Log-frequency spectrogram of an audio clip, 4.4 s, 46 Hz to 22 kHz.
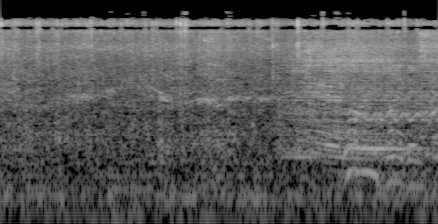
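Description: Several 1/24-scale Carrera Digital slot cars running laps on the track, giving a steady mechanical whir-and-hiss from their small motors and guide braids. A brief voice comes in near the end.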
